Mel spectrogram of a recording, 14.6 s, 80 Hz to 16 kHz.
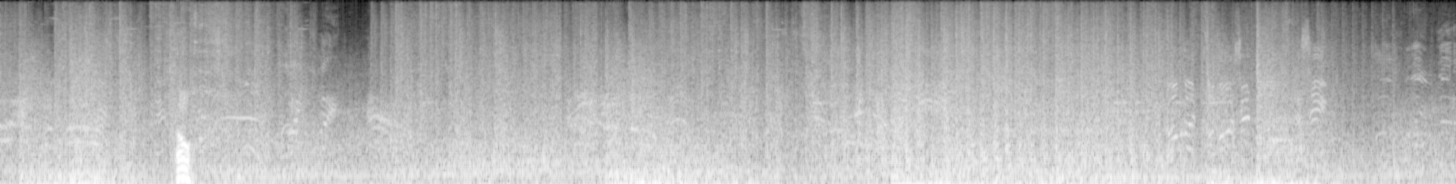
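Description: Battlefield gunfire in Company of Heroes 2, steady crackle of rifle and machine-gun fire with heavier blasts, mixed with unit shouts and a commentator talking throughout.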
